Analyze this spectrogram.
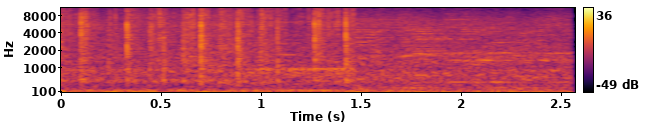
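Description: Sticks beat a marching drum.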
